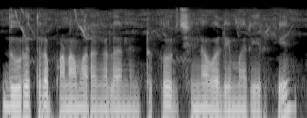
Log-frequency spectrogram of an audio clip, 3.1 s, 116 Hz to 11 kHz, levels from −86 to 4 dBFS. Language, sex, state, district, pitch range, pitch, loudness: Tamil, male, Tamil Nadu, Nilgiris, 80-95 Hz, 85 Hz, -21 LUFS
